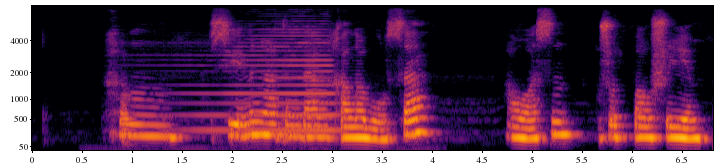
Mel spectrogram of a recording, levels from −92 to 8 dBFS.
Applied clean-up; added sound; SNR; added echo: none; Bowed string instrument; 17 dB; reverberation time 0.3 s.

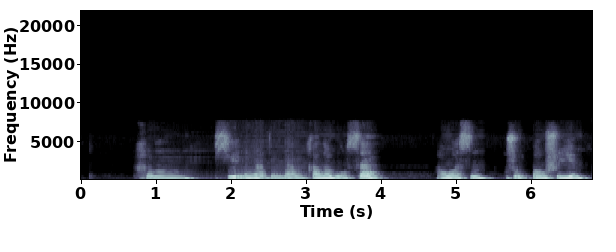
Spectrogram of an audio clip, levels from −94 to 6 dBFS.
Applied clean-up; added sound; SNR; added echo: neural separator model SepFormer DNS4.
